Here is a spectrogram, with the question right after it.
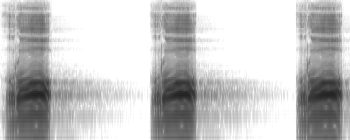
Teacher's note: را کی ادائیگی میں زبان کی نوک کی پشت کو اوپر والے دانتوں کے مسوڑوں سے لگا کر موٹی آواز میں پڑھیں، یعنی رو رو رو۔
